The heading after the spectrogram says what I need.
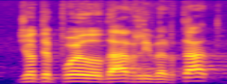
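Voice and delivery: low, soft, steady reassurance; calm voice of Jesus. Acted. Jesus answering the pleading sinner: low soft reassurance. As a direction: answer gently from above, unhurried.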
